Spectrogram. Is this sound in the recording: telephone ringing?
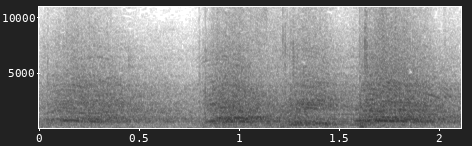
no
